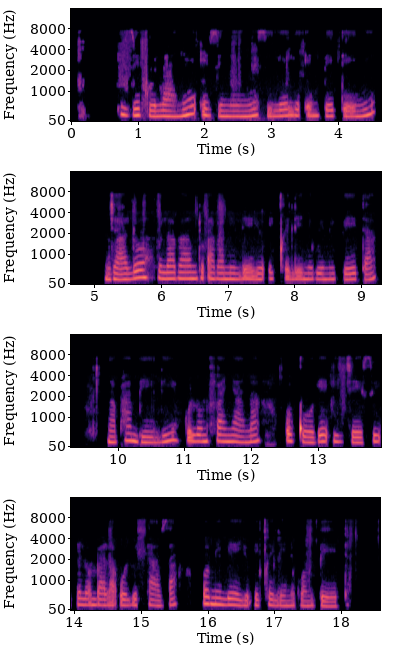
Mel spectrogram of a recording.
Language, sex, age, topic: North Ndebele, female, 18-24, health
